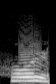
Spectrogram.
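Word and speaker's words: hole: ओ को जो है हम हमेशा ओ को पढ़ेंगे। ई साइलेंट होगा।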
